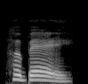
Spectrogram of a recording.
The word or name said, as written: hebei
